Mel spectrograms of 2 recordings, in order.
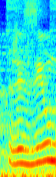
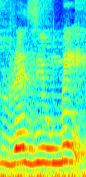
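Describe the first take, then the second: First: The word ends on a plain m sound. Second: The word ends with an added ay vowel. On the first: The speaker calls it wrong. "रिज्यूम नहीं होता है दोस्तों" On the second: The speaker calls it right. "इसका pronunciation रेज्यूमे"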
